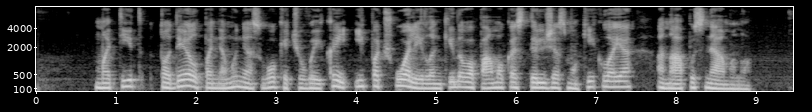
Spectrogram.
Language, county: Lithuanian, Kaunas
